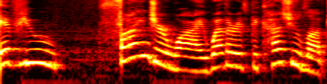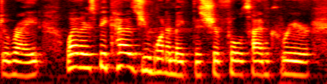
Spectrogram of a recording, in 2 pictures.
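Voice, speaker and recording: Quiet and high-pitched, a woman talks with very wide swings in pitch. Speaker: indie author. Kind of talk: casual talk to camera.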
